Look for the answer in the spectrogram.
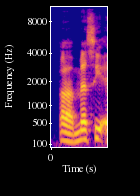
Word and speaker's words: Messier: Is that R silent? – Messier, it's French. – Oh. – Or French Canadian. – So the R is silent, okay.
